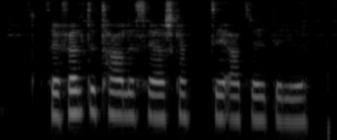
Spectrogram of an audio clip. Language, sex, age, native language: Icelandic, female, 15, Icelandic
